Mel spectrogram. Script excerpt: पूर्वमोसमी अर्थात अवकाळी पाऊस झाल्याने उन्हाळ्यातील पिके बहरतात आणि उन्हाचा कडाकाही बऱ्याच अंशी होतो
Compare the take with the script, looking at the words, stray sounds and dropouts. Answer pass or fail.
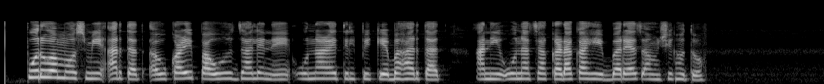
pass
